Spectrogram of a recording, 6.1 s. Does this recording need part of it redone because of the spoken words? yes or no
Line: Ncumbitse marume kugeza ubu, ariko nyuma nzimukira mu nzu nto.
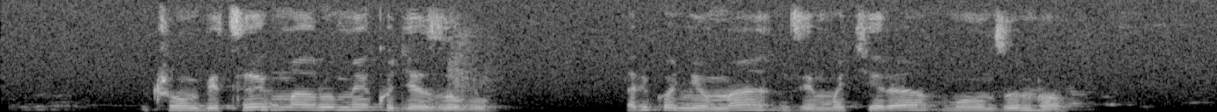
no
